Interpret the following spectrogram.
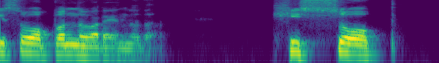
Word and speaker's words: ഹിസോപ്പ്: ഈ സോപ്പ് എന്ന് പറയുന്നത് ഹിസോപ്പ് സോപ്പ് എന്നൊരു ഉച്ചാരണം സോപ്പുമായിട്ട് ഒരു ബന്ധവും അതിനില്ല ഇന്നും ചിലരൊക്കെ അറിഞ്ഞുകൂടാത്ത പെന്തക്കോസ്തുകാര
